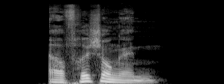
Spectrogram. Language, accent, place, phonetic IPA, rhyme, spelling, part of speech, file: German, Germany, Berlin, [ɛɐ̯ˈfʁɪʃʊŋən], -ɪʃʊŋən, Erfrischungen, noun, De-Erfrischungen.ogg
- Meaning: plural of Erfrischung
